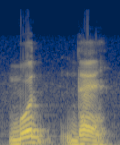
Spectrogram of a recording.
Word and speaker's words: बुद्ध: अगला शब्द है बा में छोटू की मात्रा, तो बू आधा दा है और फिर धा है, तो आधे दा को उच्चारण बा के साथ पढ़ेंगे बुद्ध, बुद्ध।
